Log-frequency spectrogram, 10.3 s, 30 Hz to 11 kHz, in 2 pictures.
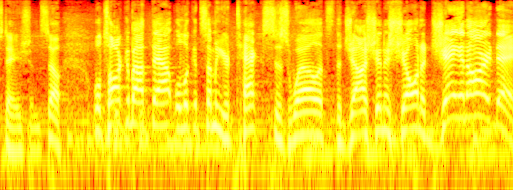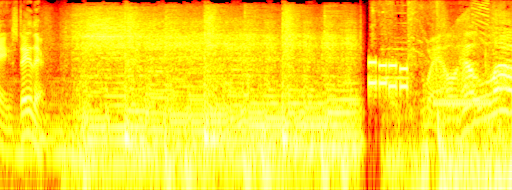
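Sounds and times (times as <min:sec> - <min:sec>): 
speech: 0:00.0 - 0:06.2
music: 0:00.6 - 0:10.2
telephone keypad dialing tones as a phone is dialed: 0:08.8 - 0:09.2.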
